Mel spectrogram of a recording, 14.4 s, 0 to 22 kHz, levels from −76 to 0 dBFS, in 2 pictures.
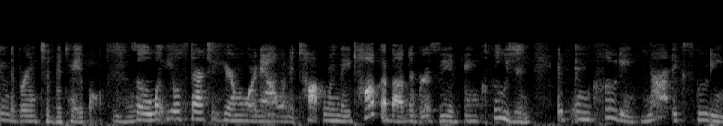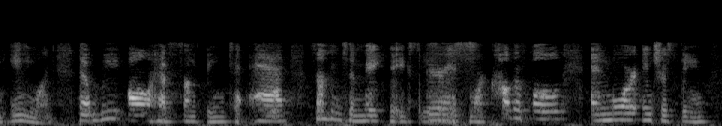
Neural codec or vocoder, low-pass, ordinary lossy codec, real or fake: codec, 44.1 kHz, 2.6 kbps, DAC; 5.4 kHz; Opus, 64 kbps; fake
